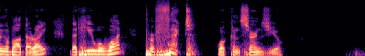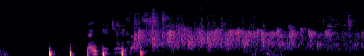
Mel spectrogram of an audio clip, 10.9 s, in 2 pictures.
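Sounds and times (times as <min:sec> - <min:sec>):
speech: 0:00.0 - 0:04.3, 0:06.8 - 0:07.9
crowd clapping in a reverberant room: 0:06.8 - 0:10.9.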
